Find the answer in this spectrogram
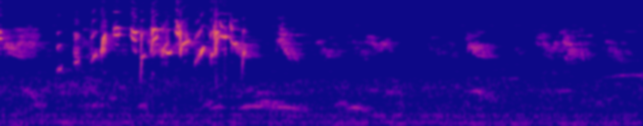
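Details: Wild European goldfinch song: a quick, bright cascade of high tinkling chirps and twitters lasting about one and a half seconds, then a few faint isolated notes.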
